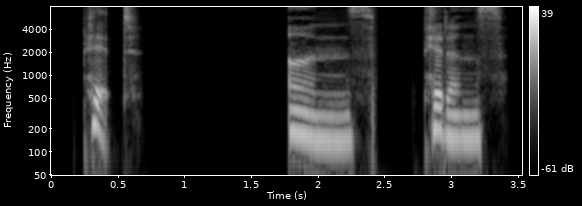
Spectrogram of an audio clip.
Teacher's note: Stress pit and keep tance light.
